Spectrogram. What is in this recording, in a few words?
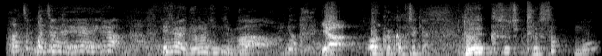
man voice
